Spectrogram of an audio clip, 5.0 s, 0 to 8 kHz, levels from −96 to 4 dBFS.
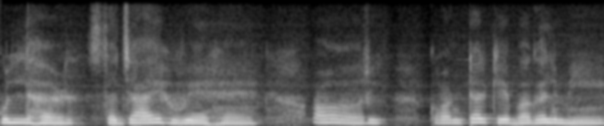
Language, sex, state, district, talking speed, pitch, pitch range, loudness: Hindi, female, Chhattisgarh, Sukma, 120 wpm, 210 Hz, 195-225 Hz, -15 LUFS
